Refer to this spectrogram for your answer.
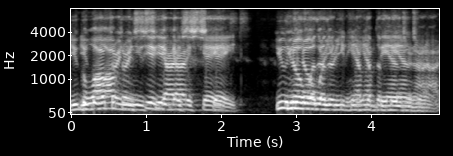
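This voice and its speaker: Speaking at a moderate pace, a man with an ordinary speaking voice keeps a fairly high pitch with ordinary pitch variation. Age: 60s. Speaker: hockey referee assigner. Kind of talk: interview on live stream show.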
